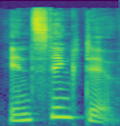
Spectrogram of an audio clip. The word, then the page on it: instinctive: instíŋktiv; インスティンクティブ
